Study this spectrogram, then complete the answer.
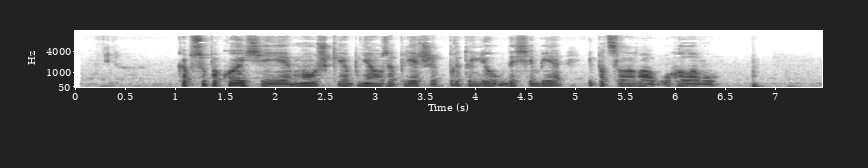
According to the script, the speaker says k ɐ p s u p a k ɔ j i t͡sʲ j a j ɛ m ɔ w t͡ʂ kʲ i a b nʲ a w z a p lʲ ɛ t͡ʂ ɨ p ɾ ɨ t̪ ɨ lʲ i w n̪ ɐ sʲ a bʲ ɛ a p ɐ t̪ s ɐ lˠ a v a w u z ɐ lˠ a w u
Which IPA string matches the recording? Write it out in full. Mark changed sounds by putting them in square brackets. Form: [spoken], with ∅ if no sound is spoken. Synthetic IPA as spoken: k ɐ p s u p a k ɔ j i t͡sʲ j a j ɛ m ɔ w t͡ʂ kʲ i a b nʲ a w z a p lʲ ɛ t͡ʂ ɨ p ɾ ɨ t̪ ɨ lʲ i w [d̪] ɐ sʲ a bʲ ɛ [i] p ɐ t̪ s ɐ lˠ a v a w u [ɣ] ɐ lˠ a [v] u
